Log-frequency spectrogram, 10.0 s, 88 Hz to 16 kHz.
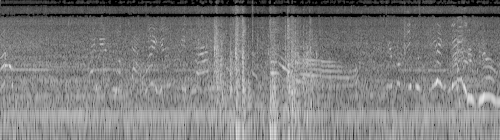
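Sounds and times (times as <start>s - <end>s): engines idling: 0.0s - 10.0s
debris crashing into truck bed: 4.2s - 6.7s.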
